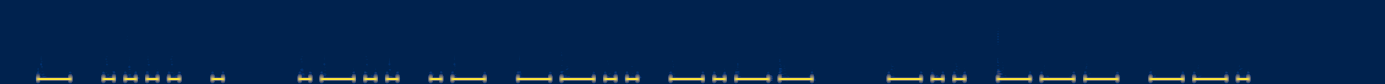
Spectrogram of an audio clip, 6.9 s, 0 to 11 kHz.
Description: Morse code, heard as a keyed tone, about 22 wpm, 700 Hz. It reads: THE LAZY DOG
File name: practice / 22wpm / Sets of 8 Words - 22wpm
